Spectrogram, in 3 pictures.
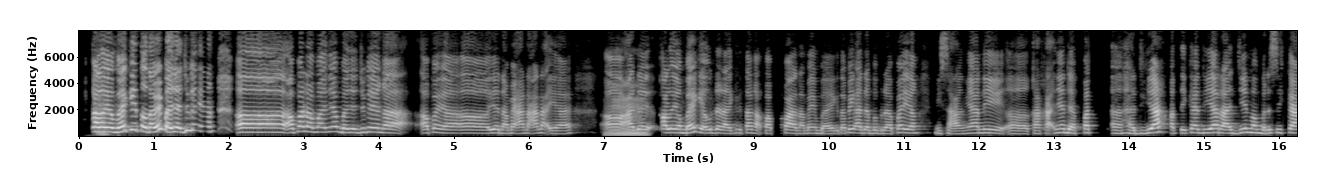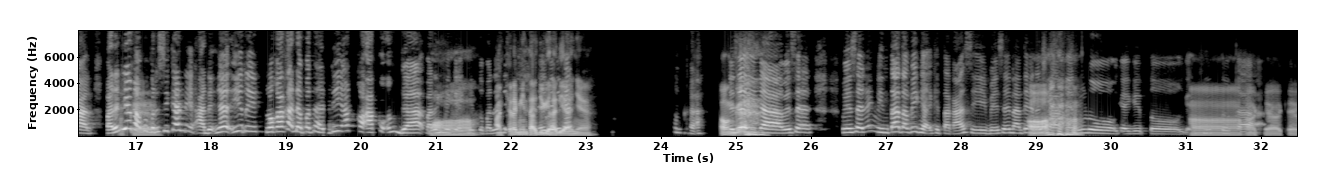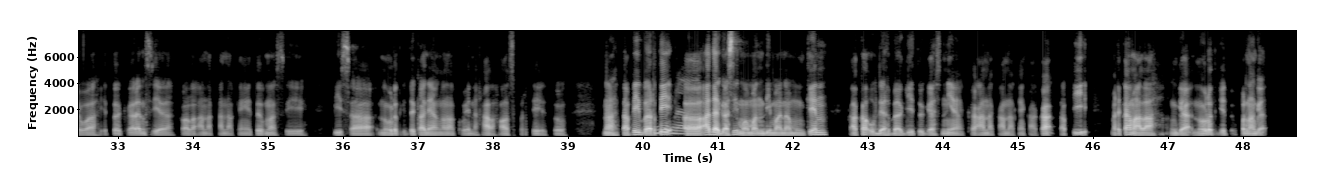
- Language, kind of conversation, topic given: Indonesian, podcast, Bagaimana membangun kebiasaan beres-beres tanpa merasa terpaksa?
- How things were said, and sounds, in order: chuckle; other background noise; laugh; laugh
